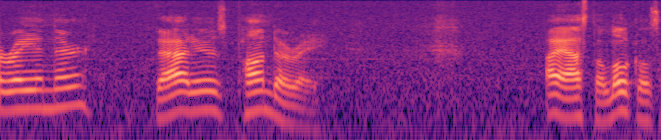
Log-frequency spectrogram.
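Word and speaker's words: Pend Oreille: what's this lake called lake pondere that is pronounced lake ponderay do you see panda ray in there that is panda ray i asked the locals how to pronounce it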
